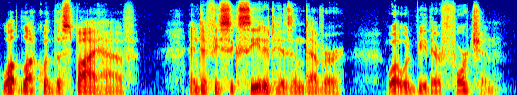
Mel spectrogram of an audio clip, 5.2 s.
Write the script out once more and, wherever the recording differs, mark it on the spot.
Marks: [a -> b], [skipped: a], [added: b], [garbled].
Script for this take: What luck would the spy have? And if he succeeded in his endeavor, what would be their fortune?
What luck would the spy have? And if he succeeded [skipped: in] his endeavor, what would be their fortune?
